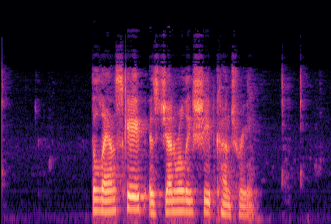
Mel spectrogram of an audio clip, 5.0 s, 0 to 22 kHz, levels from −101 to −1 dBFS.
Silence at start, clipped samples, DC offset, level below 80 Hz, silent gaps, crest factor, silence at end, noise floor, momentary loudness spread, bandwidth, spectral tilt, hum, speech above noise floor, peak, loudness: 1.4 s; under 0.1%; under 0.1%; -58 dBFS; none; 20 dB; 1.15 s; -71 dBFS; 11 LU; 9.4 kHz; -3.5 dB/octave; none; 53 dB; 0 dBFS; -17 LUFS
